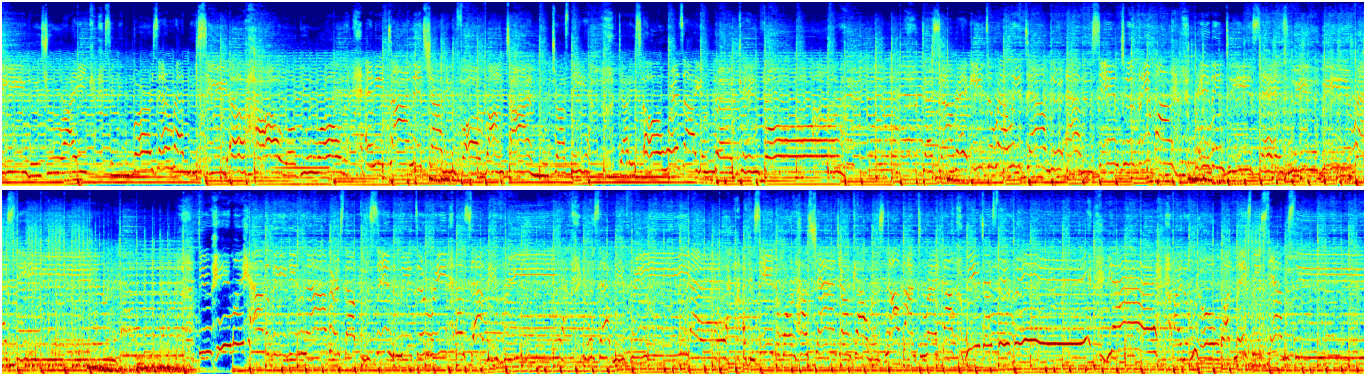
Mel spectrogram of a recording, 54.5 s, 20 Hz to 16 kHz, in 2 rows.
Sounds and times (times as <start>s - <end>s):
Music: 0.0s - 54.4s.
